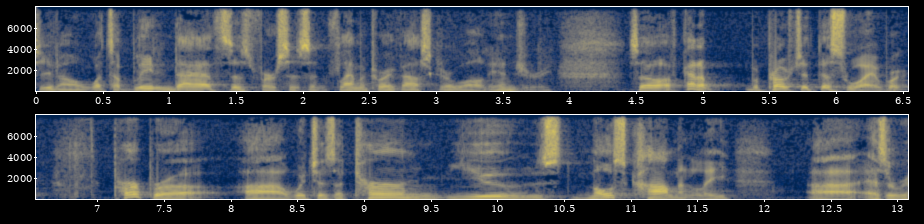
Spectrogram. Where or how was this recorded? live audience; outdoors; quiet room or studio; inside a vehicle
live audience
